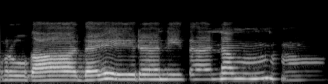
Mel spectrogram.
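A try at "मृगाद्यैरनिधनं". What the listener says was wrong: Mrgadyaira nidhanam. You said Mrgadair. It did not sound like Dyai. Da and Ya. Dya.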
